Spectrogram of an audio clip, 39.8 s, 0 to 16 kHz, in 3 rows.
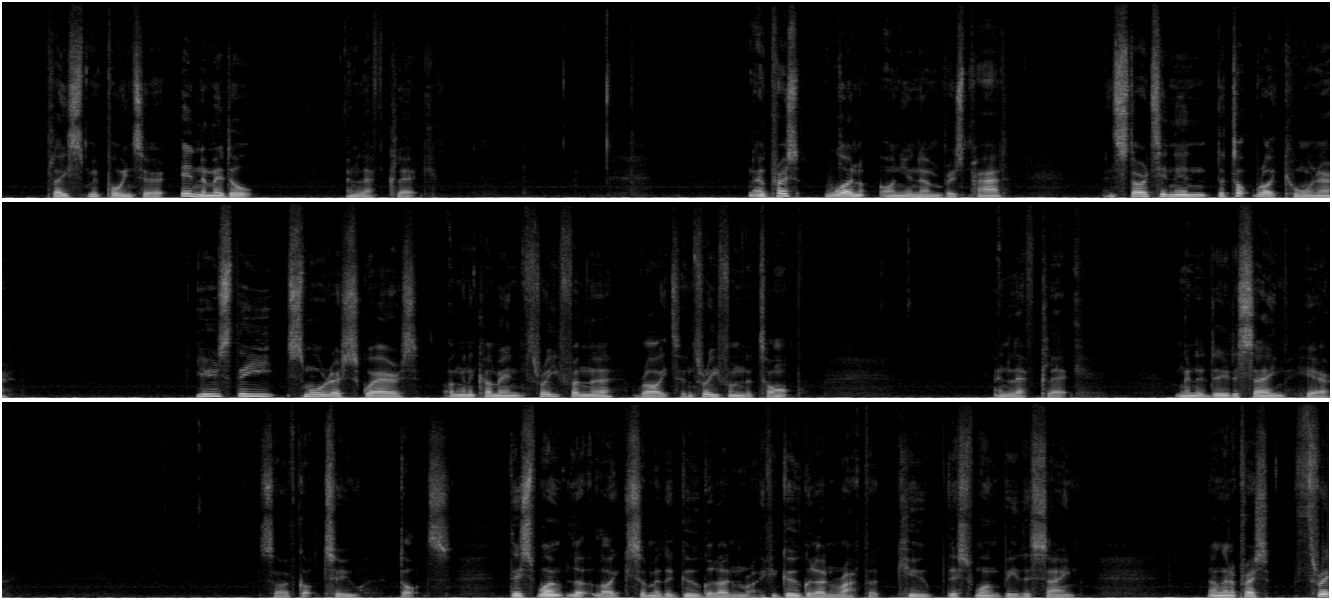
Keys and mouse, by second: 3.1 click, 8.3 KP_1, 22.1 click, 28.2 click, 39.6 KP_3.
